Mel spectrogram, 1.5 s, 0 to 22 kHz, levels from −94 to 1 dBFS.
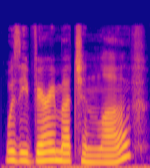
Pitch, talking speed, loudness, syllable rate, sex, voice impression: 190 Hz, 240 wpm, -15 LUFS, 5.0 syllables/s, female, feminine, adult-like, tensed, clear, fluent, intellectual, calm, reassuring, elegant, slightly strict, slightly sharp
